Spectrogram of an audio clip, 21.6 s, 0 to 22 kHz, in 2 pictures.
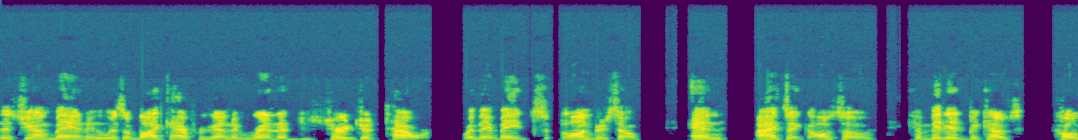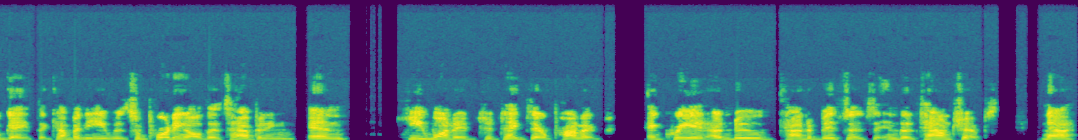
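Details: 80-year-old woman diagnosed with ALS (Lou Gehrig's disease), also affecting her breathing, who says she already has quite a bit of trouble speaking though still intelligible; dysarthria (ALS).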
